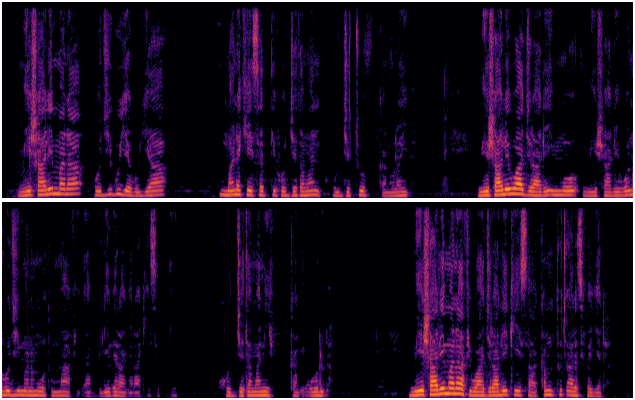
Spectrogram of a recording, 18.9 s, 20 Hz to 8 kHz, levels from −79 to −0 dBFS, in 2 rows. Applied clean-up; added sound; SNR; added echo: none; none; none; none.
